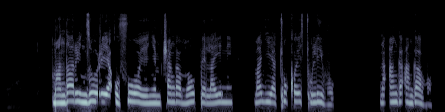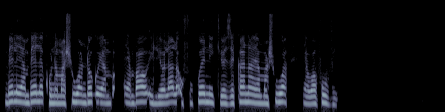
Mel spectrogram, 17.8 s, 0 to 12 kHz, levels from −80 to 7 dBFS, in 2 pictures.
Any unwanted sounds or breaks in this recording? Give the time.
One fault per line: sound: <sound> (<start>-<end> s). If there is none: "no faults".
no faults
